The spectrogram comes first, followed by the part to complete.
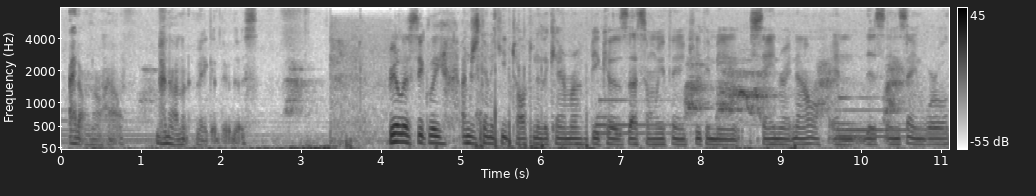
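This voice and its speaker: Noticeable background noise sits behind a man's voice. He speaks at a moderate pace and medium pitch with ordinary pitch variation. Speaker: parkour athlete and vlogger. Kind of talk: personal video diary. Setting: outdoors, then indoors. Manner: halting.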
